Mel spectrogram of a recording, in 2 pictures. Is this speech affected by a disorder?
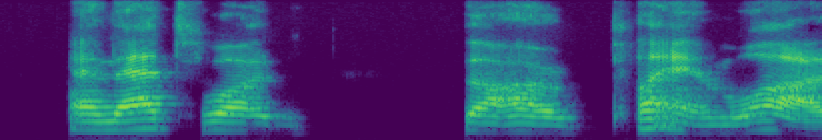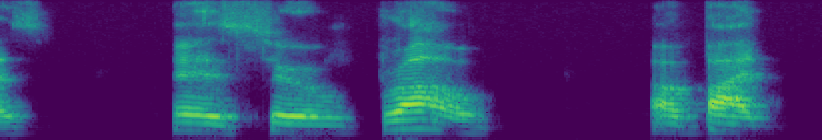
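Yes: ALS; declining health.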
